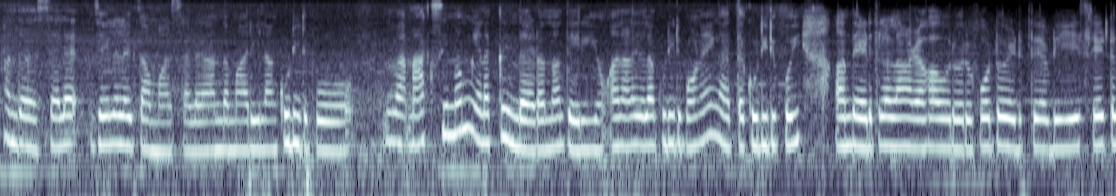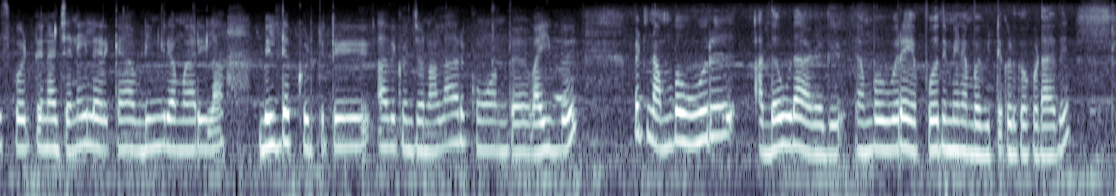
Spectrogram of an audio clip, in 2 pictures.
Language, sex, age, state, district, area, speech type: Tamil, female, 18-30, Tamil Nadu, Thanjavur, urban, spontaneous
